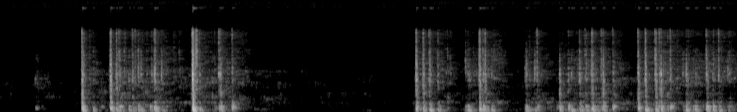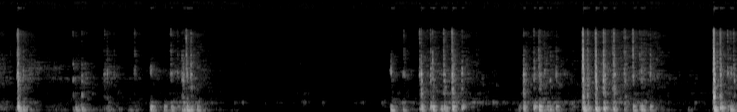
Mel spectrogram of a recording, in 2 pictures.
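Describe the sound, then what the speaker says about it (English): Bursts of typing on a computer keyboard, with rapid clicking keystrokes in several separate runs broken by pauses, close and fairly clear with no talking. "I got to type all this in"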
